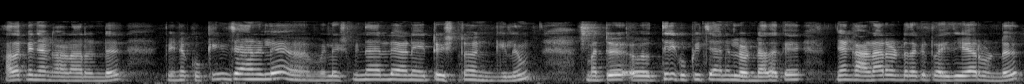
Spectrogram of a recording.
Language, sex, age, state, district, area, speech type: Malayalam, female, 30-45, Kerala, Thiruvananthapuram, rural, spontaneous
